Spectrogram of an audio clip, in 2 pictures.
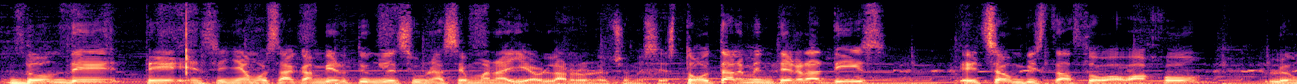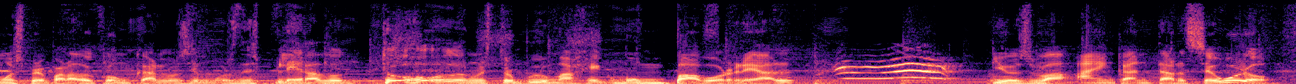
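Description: Guy teaching english pronunciation, kinda high voice, drills phrases over and over. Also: over music. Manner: lively, repeats English phrases slowly for practice. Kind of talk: online English lesson in Spanish.

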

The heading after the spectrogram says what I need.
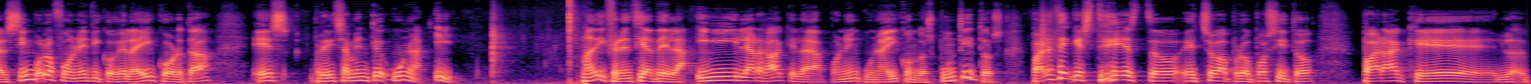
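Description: A man with a Spain Spanish accent teaching English pronunciation in an energetic video lesson, often switching into English to model how words sound. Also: medium pitch.

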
